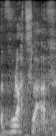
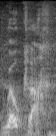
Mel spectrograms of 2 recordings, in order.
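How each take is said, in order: First: It is pronounced the native Polish way. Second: It is pronounced letter by letter as spelled. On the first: The speaker calls it right. "but it's pronounced Wrocław" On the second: The speaker calls it wrong. "it looks like Wrocław"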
